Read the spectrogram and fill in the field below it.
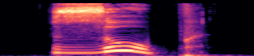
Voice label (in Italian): "z" in russo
